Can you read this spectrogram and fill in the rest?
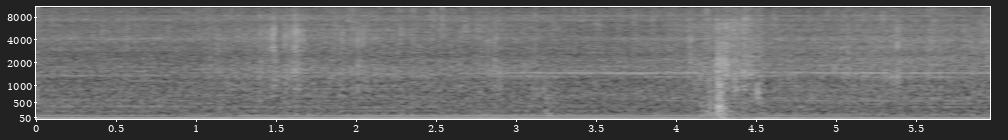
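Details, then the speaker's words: Subaru Outback Wilderness with LP Aventure 17x7.5 +20mm wheels and Mickey Thompson Baja Boss AT 245/65/17 tires, mud flaps removed, full lock in reverse: low steady idle, one brief thump, no rubbing; earlier rubbing came from the mud flaps. "All right, so I think it's safe to say all that rubbing noise, that noise that I was hearing, it was from the mud flaps."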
